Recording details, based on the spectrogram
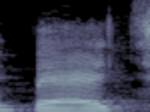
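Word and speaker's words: batch: अच्छे से समझ लीजिए बैच कैच मैच इन सभी में आप देख रहे हैं टी को कहीं भी पढ़ा नहीं जा रहा है कोई भी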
